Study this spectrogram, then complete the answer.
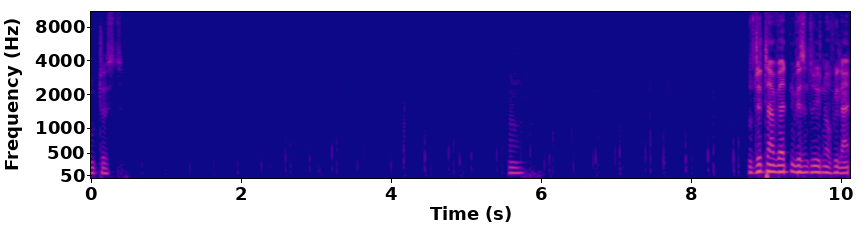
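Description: Footsteps run on asphalt.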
